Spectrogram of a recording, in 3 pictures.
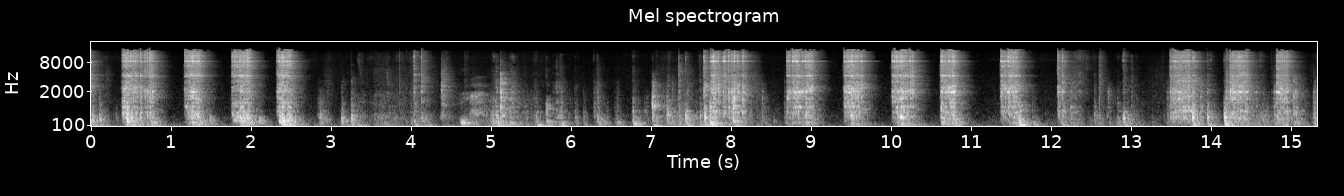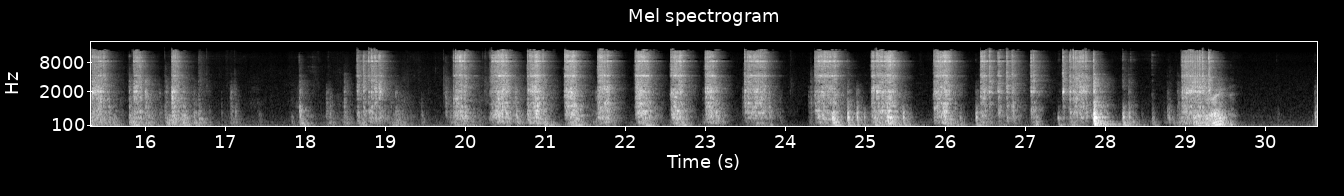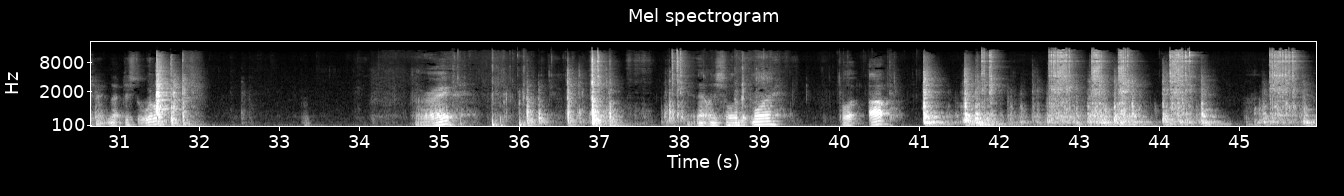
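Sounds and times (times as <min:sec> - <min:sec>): ratchet wrench clicking: 0:07.8 - 0:11.6, 0:19.8 - 0:27.8, 0:29.0 - 0:29.4, 0:42.6 - 0:44.5, 0:45.4 - 0:45.8.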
